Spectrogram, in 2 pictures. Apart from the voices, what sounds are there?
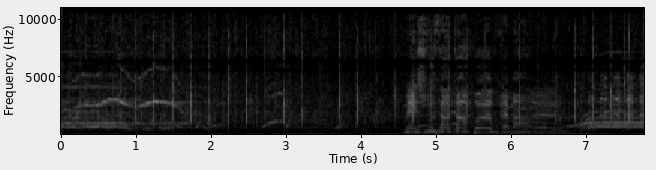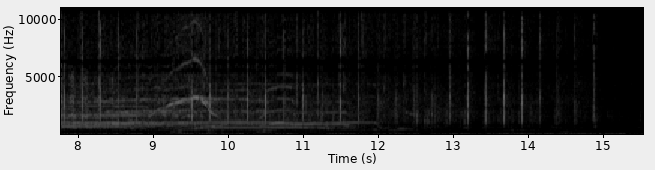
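audience applause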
